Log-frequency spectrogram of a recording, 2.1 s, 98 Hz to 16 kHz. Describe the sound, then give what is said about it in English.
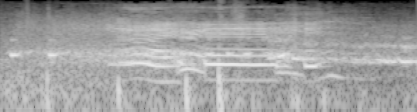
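Several cars skid at once on a freeway after a cat lands in the road, causing a 20-car pileup; tires let out loud, overlapping high-pitched screeches that hold steady for about two seconds, with a few short thuds mixed in as the squeals waver. “Caused a 20-car pileup, but the only thing I lost was my eardrums.”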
